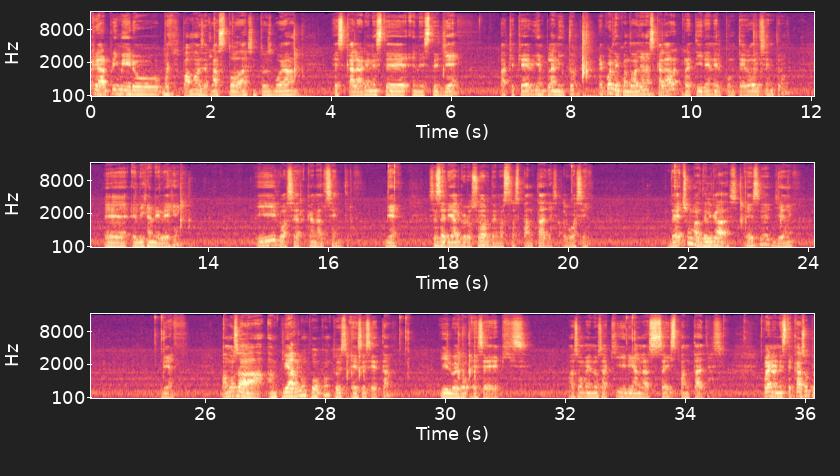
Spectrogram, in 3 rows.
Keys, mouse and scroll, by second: 2.0 middle click, 3.4 s, 11.0 s, 17.9-19.0 middle drag, 20.0-21.8 drag, 22.9 s, 25.5-26.2 middle drag, 28.4 s, 30.2 s, 33.4-34.6 middle drag, 34.7 scroll down 1, 35.0 middle drag.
